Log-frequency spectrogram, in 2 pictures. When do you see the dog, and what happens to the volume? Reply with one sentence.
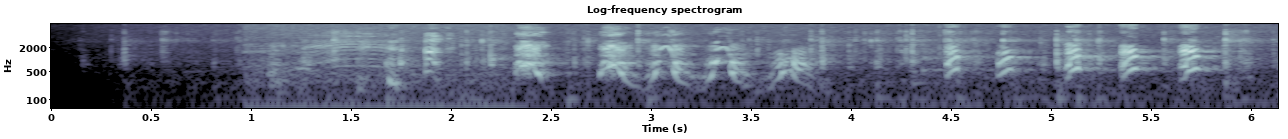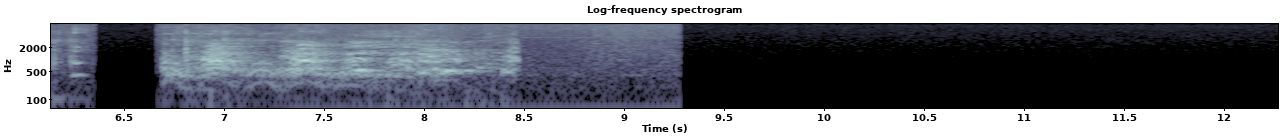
The dog can be heard from 1.1 to 8.5 s, at a steady volume.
